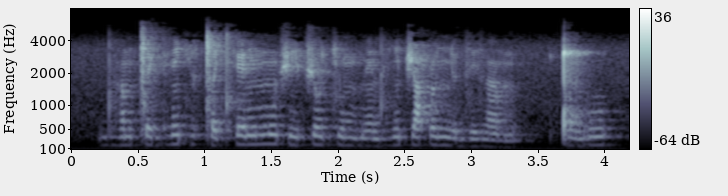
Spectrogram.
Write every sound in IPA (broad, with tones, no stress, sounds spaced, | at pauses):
dʱ ɐ̃˨ m ǀ e˨ ɡʱ ẽ˦ ç o˨ ǀ ɐ˨ cʰ e˦ ɾ ĩ˦ m ũ˦ ʃ i˨ t͡ʃ o˦ c u˨ m b ẽ˨ dʱ ĩ˦ t͡ʃ ɐ˦ ħ u˦ ɲ ɵ˨ d͡z i˨ z ɐ̃˨ m | ǃ õ˨ ɡ u˦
